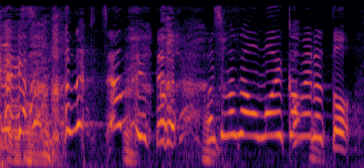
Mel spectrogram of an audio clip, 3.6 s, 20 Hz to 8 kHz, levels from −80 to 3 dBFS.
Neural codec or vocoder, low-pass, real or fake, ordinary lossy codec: none; 7.2 kHz; real; none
